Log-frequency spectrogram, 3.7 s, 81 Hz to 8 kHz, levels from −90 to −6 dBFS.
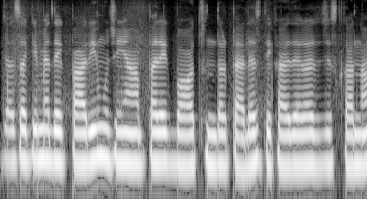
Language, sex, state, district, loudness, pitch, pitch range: Hindi, female, Chhattisgarh, Jashpur, -13 LUFS, 185 Hz, 180-195 Hz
